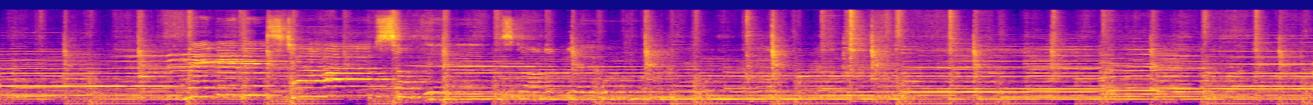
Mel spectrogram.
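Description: Live folk-country band playing: acoustic guitar, piano, horns and drums together with held notes over a steady beat.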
